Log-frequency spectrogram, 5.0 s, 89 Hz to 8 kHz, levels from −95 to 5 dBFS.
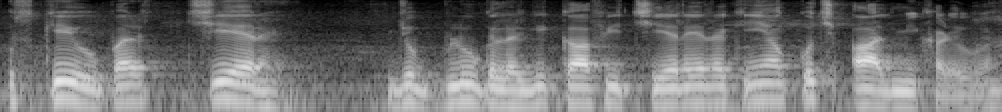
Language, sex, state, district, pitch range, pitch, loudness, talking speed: Hindi, male, Madhya Pradesh, Katni, 110-135 Hz, 125 Hz, -18 LUFS, 205 wpm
